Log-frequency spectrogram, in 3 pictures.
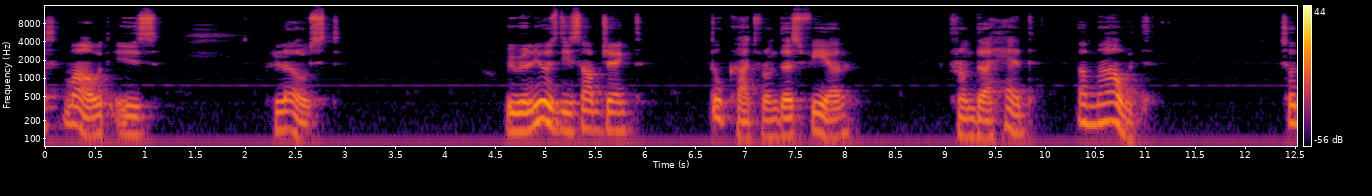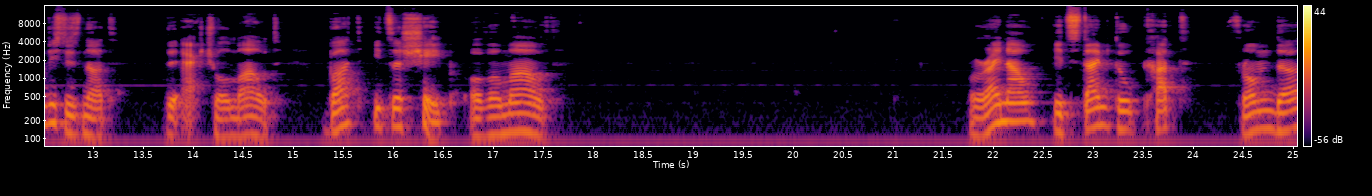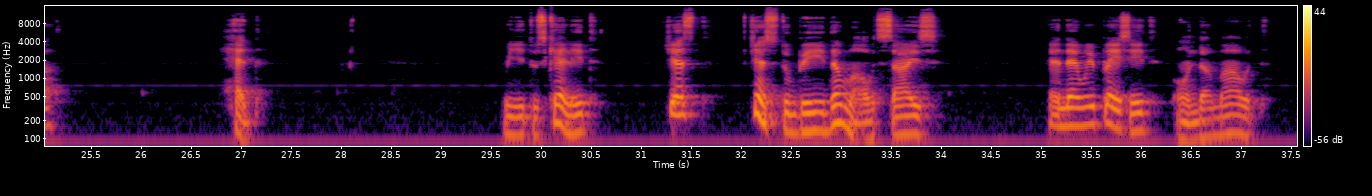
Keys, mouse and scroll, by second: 0.6 right click, 1.4 middle click, 1.6-3.5 right drag, 2.7 click, 3.5 middle click, 4.4-6.0 right drag, 8.7 f, 10.1 z, 10.6-13.3 middle drag, 12.8-14.6 right drag, 13.3-15.6 drag, 14.1-17.1 middle drag, 17.6 middle click, 18.4-22.1 typing, 21.3 middle click, 23.9 Tab, 27.2 s, 28.1 Escape, 29.1 right click, 30.5 s, 33.6-35.6 drag, 35.3 g, 36.8 middle click.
